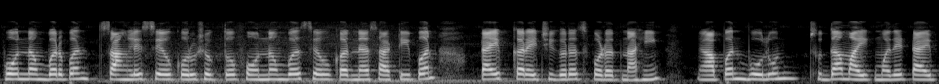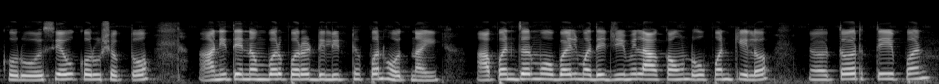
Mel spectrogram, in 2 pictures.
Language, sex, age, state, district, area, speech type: Marathi, female, 18-30, Maharashtra, Jalna, urban, spontaneous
